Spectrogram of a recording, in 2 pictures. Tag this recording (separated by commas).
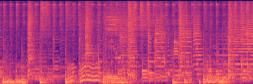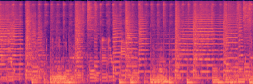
Music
